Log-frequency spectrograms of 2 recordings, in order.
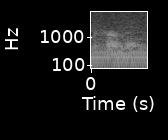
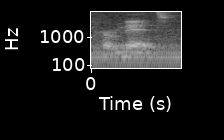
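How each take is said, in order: First: The stress is on the first syllable. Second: The stress is on the second syllable. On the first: It is the noun. The speaker calls it right. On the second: It sounds like the verb. The speaker calls it wrong.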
